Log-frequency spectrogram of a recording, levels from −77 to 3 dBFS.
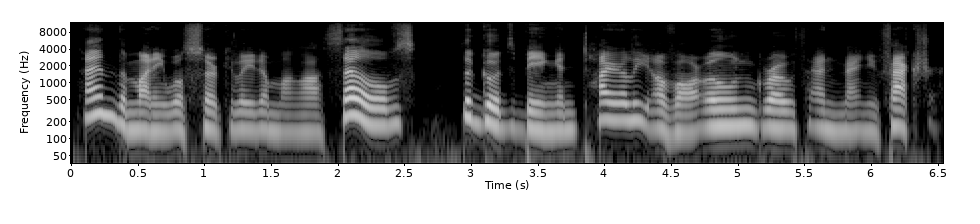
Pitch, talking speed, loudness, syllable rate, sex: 165 Hz, 165 wpm, -22 LUFS, 5.1 syllables/s, male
